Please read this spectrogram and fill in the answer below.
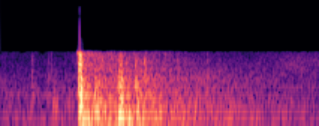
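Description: A paper gift bag rustling and crinkling as hands pull at it, starting with a sharp snap about half a second in and dying away within a second.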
